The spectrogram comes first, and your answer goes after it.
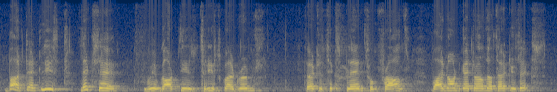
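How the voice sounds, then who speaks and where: A man's high-pitched voice at a fairly slow pace, very even in loudness, with audible room echo. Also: ordinary pitch variation. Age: 90s. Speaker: former diplomat. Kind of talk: formal speech. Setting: stage with audience. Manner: halting.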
